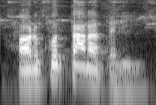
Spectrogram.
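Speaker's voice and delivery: ordinary talk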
